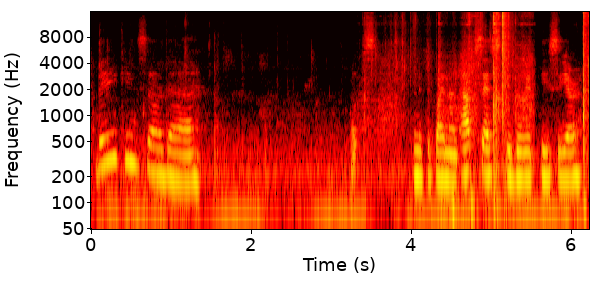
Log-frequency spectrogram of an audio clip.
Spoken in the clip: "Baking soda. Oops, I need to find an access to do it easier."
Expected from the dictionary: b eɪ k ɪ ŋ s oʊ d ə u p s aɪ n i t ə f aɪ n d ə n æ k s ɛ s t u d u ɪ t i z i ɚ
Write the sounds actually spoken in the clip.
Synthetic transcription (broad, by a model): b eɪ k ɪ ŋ s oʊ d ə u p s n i t ə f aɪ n ə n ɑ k s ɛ s t u d u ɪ t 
